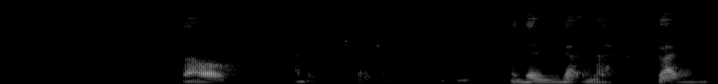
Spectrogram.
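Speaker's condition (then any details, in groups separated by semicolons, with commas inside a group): Speech impediment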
